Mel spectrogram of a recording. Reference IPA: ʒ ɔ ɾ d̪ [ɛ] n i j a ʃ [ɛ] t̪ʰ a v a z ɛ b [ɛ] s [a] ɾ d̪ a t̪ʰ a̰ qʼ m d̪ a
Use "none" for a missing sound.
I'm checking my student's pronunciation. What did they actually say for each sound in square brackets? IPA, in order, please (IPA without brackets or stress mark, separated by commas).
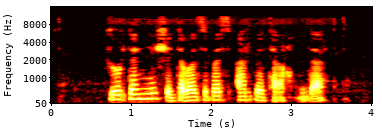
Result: a, ɛ, a, a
